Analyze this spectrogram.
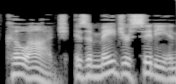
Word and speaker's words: Kovai: Coimbatore, also known as Kovai, pronounced Ko-aj, is a major city in the Indian state of Tamil Nadu.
